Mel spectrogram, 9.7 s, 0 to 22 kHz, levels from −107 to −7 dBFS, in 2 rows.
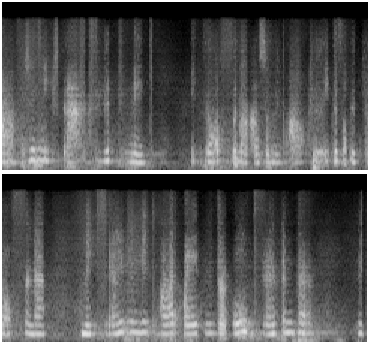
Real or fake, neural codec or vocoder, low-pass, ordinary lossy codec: fake; codec, 44.1 kHz, 0.9 kbps, DAC; 14.4 kHz; none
